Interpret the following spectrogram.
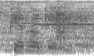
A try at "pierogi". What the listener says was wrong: You didn't roll the R.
